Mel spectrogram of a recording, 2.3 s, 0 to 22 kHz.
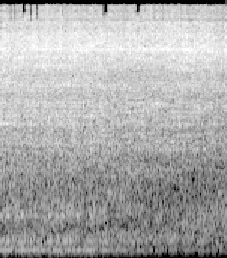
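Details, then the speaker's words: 1993 Jeep Cherokee 4.0 High Output, revived after sitting 15 years: even, steady idle with no misses or knocks under background hiss; runs, topped up with water. "and then put some water in it so it keep itself cool and it runs and drive or well it runs I don't know if it drives look at that guys it's running heck yeah fuel pump"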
